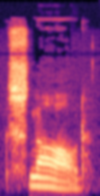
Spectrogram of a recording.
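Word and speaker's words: Snarled: I first heard that story on a YouTube on a YouTube channel called Snald.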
